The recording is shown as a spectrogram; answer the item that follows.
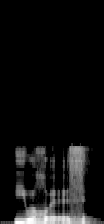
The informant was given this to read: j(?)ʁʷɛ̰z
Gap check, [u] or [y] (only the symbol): u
